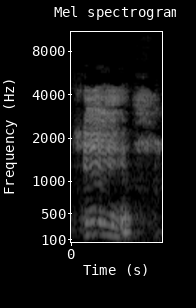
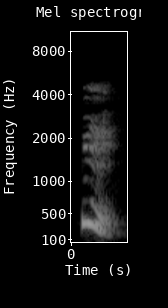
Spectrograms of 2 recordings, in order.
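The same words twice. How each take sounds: First: It sounds grumpy and displeased. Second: It sounds like attentive, conversational listening.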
